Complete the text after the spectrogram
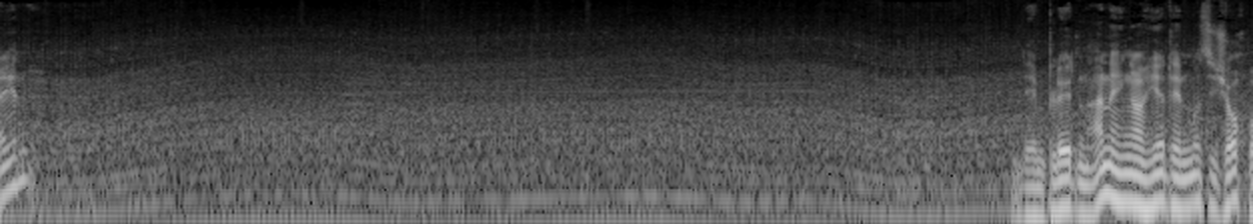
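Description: A tractor engine rumbles steadily as it drives.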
